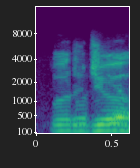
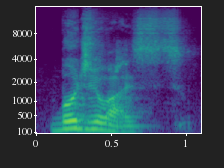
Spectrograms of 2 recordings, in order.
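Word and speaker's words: bourgeoisie: बुर्जवाज, बुर्जवाज इसकी प्रोनाउंसिएशन होती है, बुर्जवाज। उसमें वा इस चीज के लिए प्रोनाउंस होता है, बुर्जवाज। ईओ नहीं होता, बुर्जियोज नहीं होता, वो हम अपने कंफर्ट के लिए बोल लेते हैं।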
